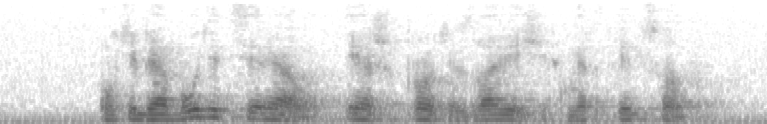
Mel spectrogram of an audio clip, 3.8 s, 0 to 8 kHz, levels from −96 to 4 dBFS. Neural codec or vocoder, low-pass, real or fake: none; 7.2 kHz; real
